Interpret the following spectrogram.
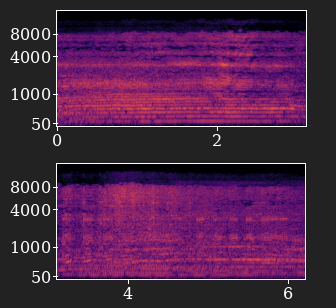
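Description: A voice chanting or singing long, held notes, changing note about halfway through, over a steady low hum.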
